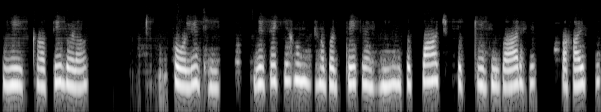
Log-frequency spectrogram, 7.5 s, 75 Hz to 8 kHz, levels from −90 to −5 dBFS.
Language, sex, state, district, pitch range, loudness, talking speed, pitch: Hindi, female, Uttar Pradesh, Jyotiba Phule Nagar, 230-260 Hz, -18 LUFS, 160 wpm, 240 Hz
